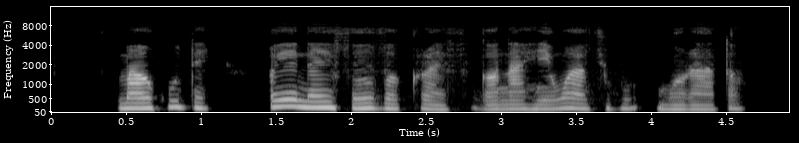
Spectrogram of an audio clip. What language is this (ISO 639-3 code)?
ibo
